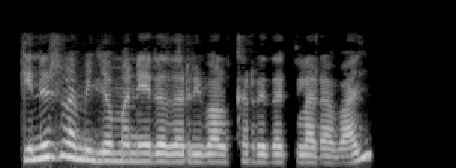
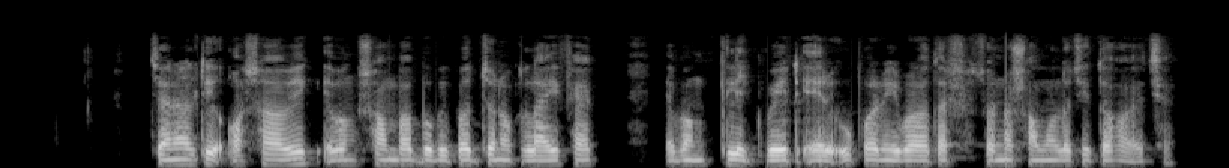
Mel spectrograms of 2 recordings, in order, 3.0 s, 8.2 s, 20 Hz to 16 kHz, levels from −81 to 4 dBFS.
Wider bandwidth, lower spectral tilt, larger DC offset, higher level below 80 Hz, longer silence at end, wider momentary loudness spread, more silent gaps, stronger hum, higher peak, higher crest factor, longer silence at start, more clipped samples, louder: about the same, 7.8 kHz vs 7.4 kHz; about the same, -6.5 dB/octave vs -5.5 dB/octave; neither; about the same, -64 dBFS vs -60 dBFS; first, 0.55 s vs 0.4 s; about the same, 7 LU vs 8 LU; second, none vs 4.01-4.17 s, 4.35-4.43 s; neither; about the same, -2 dBFS vs -2 dBFS; about the same, 16 dB vs 18 dB; second, 0.15 s vs 1 s; neither; about the same, -18 LUFS vs -19 LUFS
